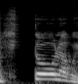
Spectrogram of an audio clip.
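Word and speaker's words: 人: 그 다음에 훈독 같은 경우는 히또라고 읽어요.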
